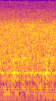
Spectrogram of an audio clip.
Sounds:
Cough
